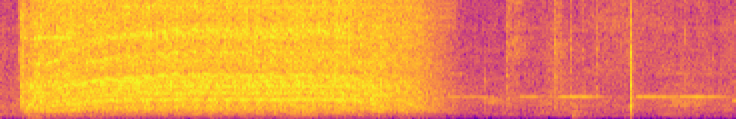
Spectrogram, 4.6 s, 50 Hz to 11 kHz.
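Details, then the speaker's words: Mazda FD RX-7 rotary no-start: starter spins engine at a steady whir about two and a half seconds without firing; new spark plugs but very weak spark seen, crank signal present; fuel issue earlier suspected, cause unconfirmed. "yes we have the weakest spark in existence it couldn't even start up a fire for a caveman if he tried"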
